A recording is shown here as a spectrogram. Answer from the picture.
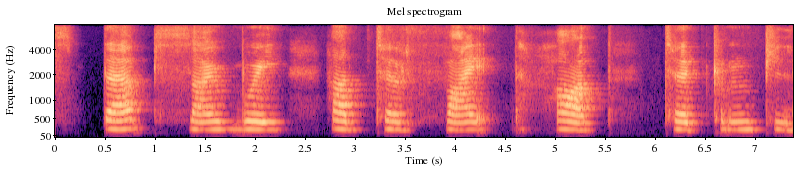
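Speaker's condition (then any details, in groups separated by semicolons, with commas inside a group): Cerebral palsy; slower speaking pace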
